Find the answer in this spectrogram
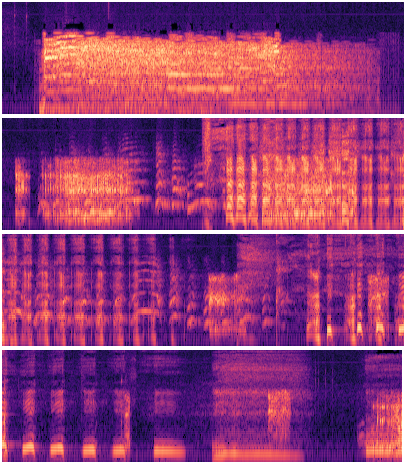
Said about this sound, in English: He's the best in the business. This is a national level snore. The local shows do not have snores like this.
